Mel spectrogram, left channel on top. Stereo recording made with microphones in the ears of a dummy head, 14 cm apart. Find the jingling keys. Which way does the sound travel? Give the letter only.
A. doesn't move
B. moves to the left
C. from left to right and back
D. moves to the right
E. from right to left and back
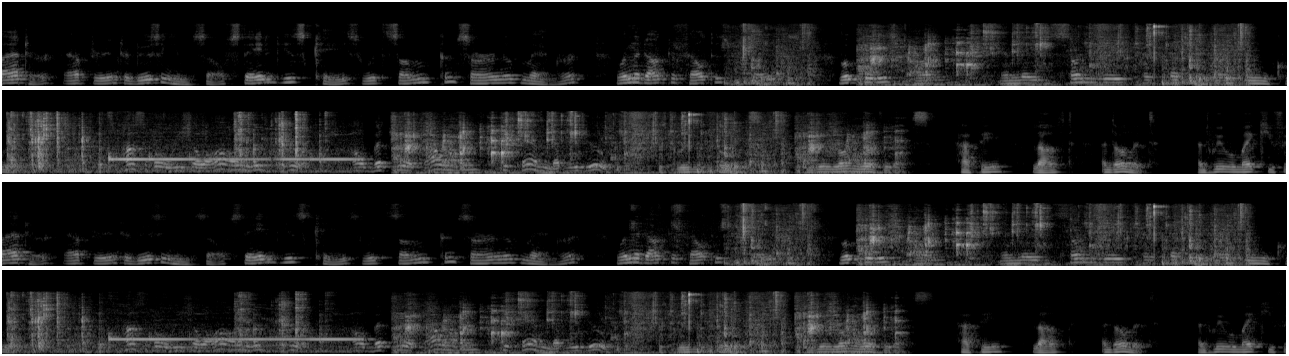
E.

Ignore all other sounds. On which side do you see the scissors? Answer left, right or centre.
right.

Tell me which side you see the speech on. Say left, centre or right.
left.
